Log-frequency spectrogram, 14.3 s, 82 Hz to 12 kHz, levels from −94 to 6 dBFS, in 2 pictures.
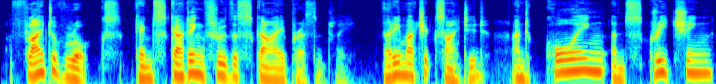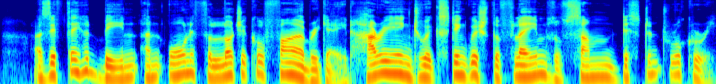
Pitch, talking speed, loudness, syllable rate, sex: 130 Hz, 145 wpm, -22 LUFS, 4.4 syllables/s, male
